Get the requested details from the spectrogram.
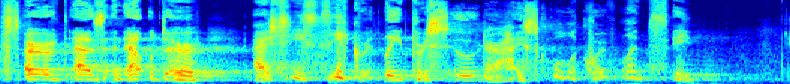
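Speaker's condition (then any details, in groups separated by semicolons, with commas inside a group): Dysphonia; still preaches with this voice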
